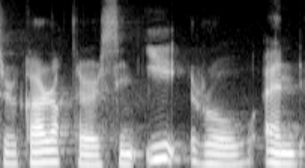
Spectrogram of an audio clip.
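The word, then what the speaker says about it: ロ: Katakana ro, pronounced as ro, ro, ro.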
